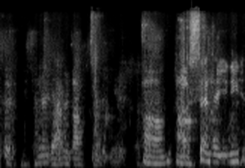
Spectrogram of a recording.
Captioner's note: voice muffling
